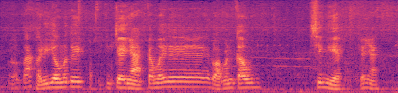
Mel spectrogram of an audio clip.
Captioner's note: speaking foreign language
